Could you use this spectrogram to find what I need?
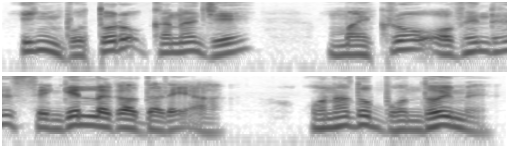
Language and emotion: Santali, fearful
